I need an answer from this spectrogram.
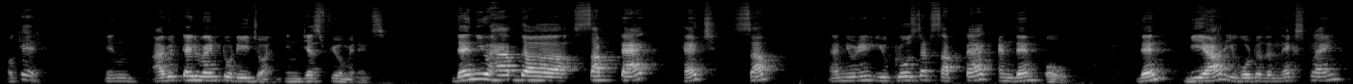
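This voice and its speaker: High-voiced teacher walking through a lesson. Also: male voice, fairly bright tone. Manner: explains step by step, repeats himself, many fillers. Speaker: computer teacher. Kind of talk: online class lecture.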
